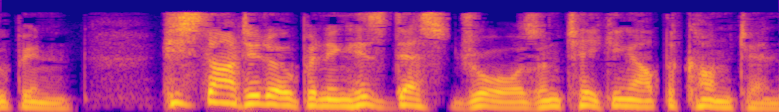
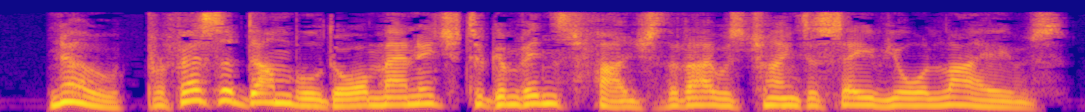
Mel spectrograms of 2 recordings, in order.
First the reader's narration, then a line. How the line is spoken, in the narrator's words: he sighed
